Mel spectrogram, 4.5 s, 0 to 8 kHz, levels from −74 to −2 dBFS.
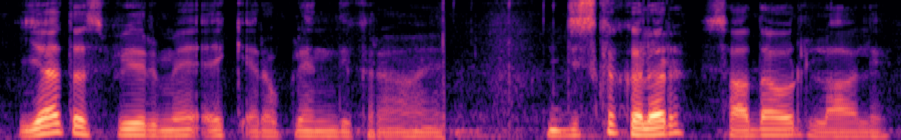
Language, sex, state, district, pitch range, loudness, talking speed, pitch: Hindi, male, West Bengal, Alipurduar, 100-125 Hz, -19 LUFS, 185 wpm, 110 Hz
